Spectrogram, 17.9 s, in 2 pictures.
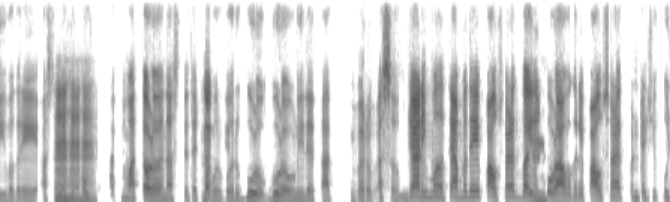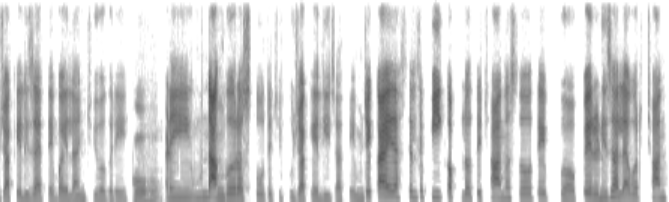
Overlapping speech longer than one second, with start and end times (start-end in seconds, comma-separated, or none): none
